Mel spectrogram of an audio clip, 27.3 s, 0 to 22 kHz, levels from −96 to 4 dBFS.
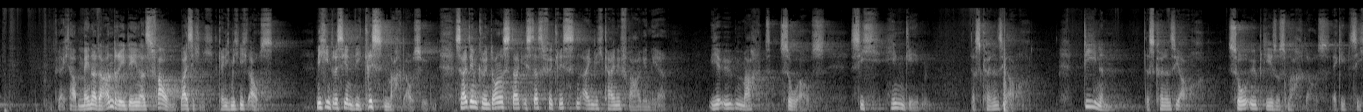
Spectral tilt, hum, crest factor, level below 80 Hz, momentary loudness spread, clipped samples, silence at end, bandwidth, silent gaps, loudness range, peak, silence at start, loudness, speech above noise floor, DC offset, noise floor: -3.5 dB/octave; none; 22 dB; -60 dBFS; 20 LU; under 0.1%; 0 s; 16 kHz; none; 11 LU; -6 dBFS; 0 s; -25 LUFS; 37 dB; under 0.1%; -63 dBFS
